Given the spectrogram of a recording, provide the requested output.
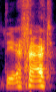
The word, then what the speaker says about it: D'Arnaud: Travis D'Arnaudide. Right? Is that how you pronounce his name? D'Arnaud. Travis D'Arnaud. We have to go French style, like Talion.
